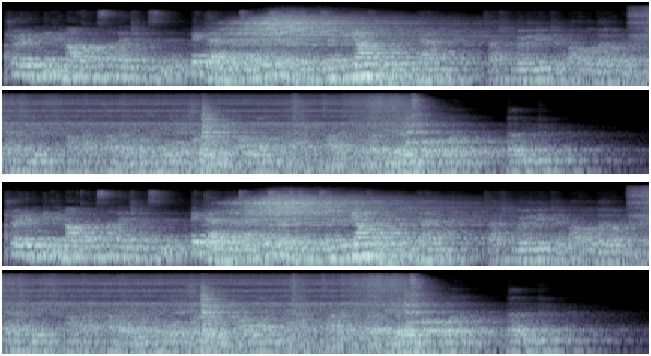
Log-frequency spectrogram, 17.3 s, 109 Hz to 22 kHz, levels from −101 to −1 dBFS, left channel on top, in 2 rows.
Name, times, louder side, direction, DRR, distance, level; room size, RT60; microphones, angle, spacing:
voice 1, 0.0-6.1, right 1 dB, 80° right, -8 dB, 0.9 m, -27 dB
sound 1, 2.0-6.5, equal, 10° right, 1.3 m, -33 dB
voice 2, 3.4-4.0 6.4-9.1 9.4-14.8 15.3-15.8, equal, 20° left, -8 dB, 0.5 m, -33 dB
sound 2, 8.3-14.1, right 1 dB, 45° right, 0.9 m, -35 dB
2.8 x 2.3 x 2.7 m, 2.6 s
head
